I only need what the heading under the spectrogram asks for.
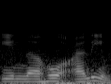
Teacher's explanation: mad silah qasirah, panjangnya 2 harakat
